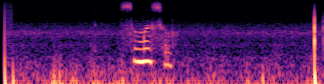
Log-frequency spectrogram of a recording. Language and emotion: Russian, neutral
